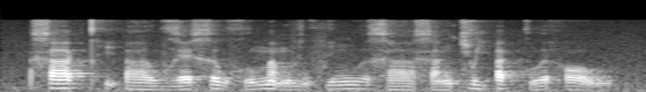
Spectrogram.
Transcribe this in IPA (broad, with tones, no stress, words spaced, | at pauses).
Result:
xaː˦˥k̚t̪ʰḭ˧˨ʔa̤ː˨˩w ɣɛ˧ xə˧˩wxu˧ ma̰˧˨m vḭ˧˨wfi˧ ŋṳ˨˩ə̯xa̤ː˨˩ xa˨˦ŋt͡ɕu˨˦jʔa˨˩k̚ ʔu˧ə̯hɔ˧˩˨w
